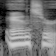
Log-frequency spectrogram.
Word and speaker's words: Anser: Answer is spelled A-N-S-E-R.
